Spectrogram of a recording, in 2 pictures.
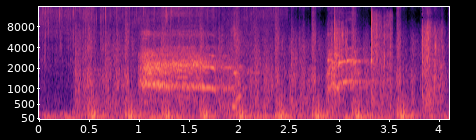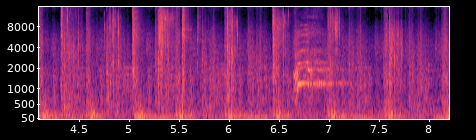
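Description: A cartoon bird squawks in short, high bursts.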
